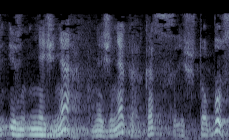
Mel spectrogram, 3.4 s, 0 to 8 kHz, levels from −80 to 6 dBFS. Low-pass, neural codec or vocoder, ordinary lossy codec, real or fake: 7.2 kHz; none; MP3, 24 kbps; real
